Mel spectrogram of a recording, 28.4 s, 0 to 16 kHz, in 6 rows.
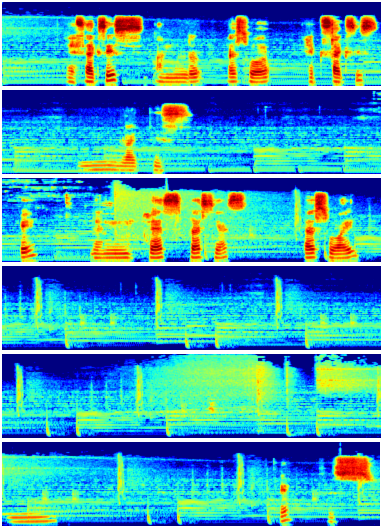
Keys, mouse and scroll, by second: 0.4 typing, 3.5-4.0 typing, 8.7-10.3 drag, 11.2 typing, 14.2 typing, 16.9 typing, 19.7 typing, 28.0-28.4 middle drag.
